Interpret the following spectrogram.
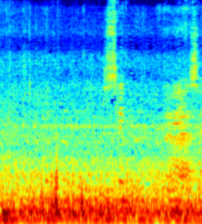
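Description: Steady low rumble of a car's engine and tyres on the road, heard from inside the cabin while driving at highway speed.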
